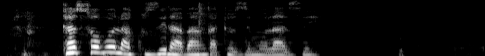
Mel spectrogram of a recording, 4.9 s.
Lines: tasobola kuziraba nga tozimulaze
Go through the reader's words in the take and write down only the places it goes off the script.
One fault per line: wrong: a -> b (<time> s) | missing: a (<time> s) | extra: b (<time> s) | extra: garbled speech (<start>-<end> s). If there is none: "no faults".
no faults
